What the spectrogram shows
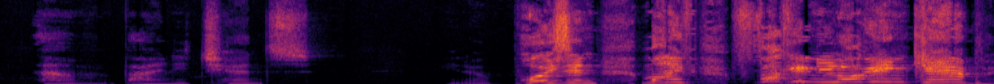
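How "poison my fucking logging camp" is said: furious, very high, rising enraged scream. She looks up at him and accuses him over her logging camp, screaming. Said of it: "She screams, screams at him".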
